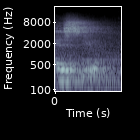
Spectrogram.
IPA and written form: ˈɪsjuː (issue)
